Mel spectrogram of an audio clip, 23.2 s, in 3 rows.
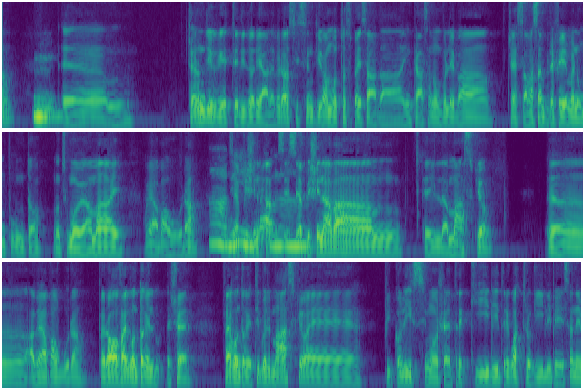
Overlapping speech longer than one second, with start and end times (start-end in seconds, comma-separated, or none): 10.5-12.0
